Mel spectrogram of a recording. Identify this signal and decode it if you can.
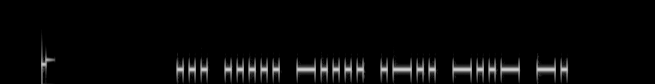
Morse code, heard as a keyed tone, about 20 wpm, 700 Hz. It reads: S56LXN
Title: 2023 SOTA Activator Call Signs - 20wpm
